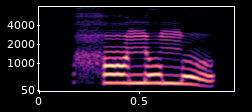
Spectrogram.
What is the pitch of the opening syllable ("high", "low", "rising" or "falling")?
high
